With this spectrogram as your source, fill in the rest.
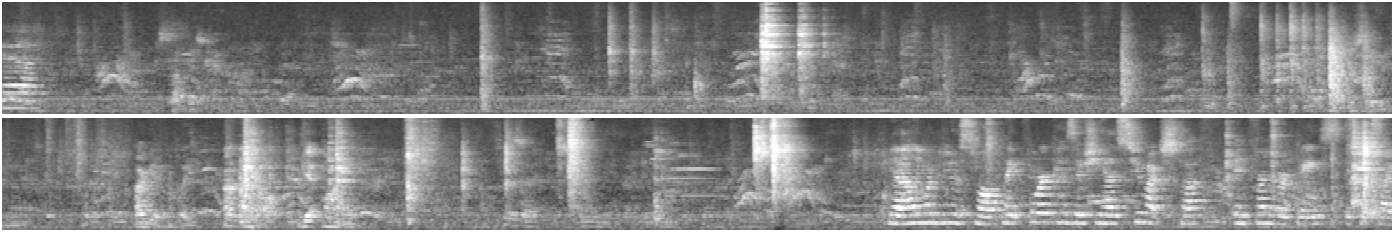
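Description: Dishes and utensils clink and clatter.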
